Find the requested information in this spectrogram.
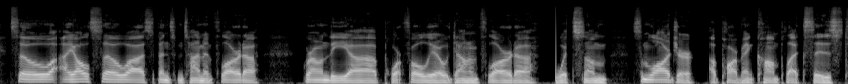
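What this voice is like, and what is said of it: Boston accent. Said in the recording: “the Boston accent ... I haven't been able to ditch the Boston accent”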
